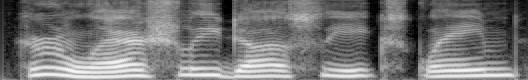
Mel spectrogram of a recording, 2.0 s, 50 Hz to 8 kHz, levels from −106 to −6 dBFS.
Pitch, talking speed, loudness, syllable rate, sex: 210 Hz, 120 wpm, -14 LUFS, 5.3 syllables/s, male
